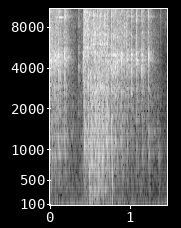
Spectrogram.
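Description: A Homelite Super XL chainsaw is cranked by its pull cord: a short, loud, rough mechanical whirring burst that pulses for about a second before dropping away.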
